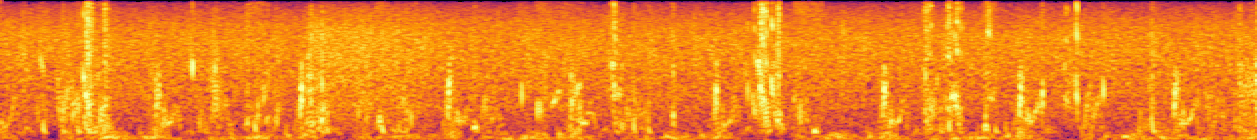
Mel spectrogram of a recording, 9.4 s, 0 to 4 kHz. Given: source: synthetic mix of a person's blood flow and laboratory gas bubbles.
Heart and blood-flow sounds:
Doppler ultrasound of blood flow; precordium
0.27-0.89 s: bubbles
1.42-1.73 s: bubbles
1.83-2.14 s: bubbles
2.28-2.52 s: bubbles
2.81-3.12 s: bubbles
3.52-3.62 s: bubbles
3.88-3.96 s: bubbles
4.00-4.39 s: bubbles
4.57-4.89 s: bubbles
5.01-5.08 s: bubbles
5.56-6.17 s: bubbles
6.90-7.25 s: bubbles
7.35-7.50 s: bubbles
7.79-7.90 s: bubbles
7.96-8.12 s: bubbles
8.24-8.30 s: bubbles
8.50-8.77 s: bubbles
9.13-9.43 s: bubbles
From the record:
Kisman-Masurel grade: 243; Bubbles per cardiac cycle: several, 3 to 8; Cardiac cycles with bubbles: 100%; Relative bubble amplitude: loud (0.450 to 0.775); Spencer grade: 3 (all of the cardiac periods contain showers or single bubble signals, but not dominating or overriding the cardiac motion signals); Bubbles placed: only in the low amplitude regions of the cardiac cycle

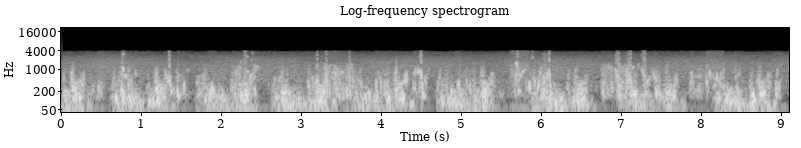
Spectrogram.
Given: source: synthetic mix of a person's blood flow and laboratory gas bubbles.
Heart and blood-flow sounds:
Doppler ultrasound of blood flow; precordium
0.44-0.54 s: bubbles
0.71-0.97 s: bubbles
1.27-1.61 s: bubbles
1.83-1.94 s: bubbles
2.14-2.48 s: bubbles
3.07-3.70 s: bubbles
3.90-4.12 s: bubbles
4.36-4.60 s: bubbles
4.85-5.14 s: bubbles
5.61-6.17 s: bubbles
6.72-7.51 s: bubbles
7.83-8.28 s: bubbles
8.40-8.54 s: bubbles
8.90-9.02 s: bubbles
From the record:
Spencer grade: 3 (all of the cardiac periods contain showers or single bubble signals, but not dominating or overriding the cardiac motion signals); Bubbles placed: only in the low amplitude regions of the cardiac cycle

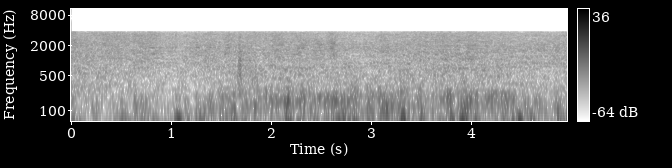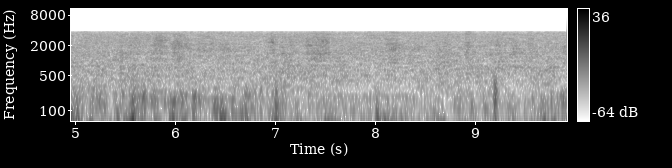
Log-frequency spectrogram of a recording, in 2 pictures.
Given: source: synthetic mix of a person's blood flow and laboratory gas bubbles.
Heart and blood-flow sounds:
Doppler ultrasound of blood flow; subclavian vein
no bubbles
From the record:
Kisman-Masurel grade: 000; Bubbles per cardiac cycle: 0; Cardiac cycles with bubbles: 0%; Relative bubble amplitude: no bubbles discernible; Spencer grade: 0 (complete lack of bubble signals)

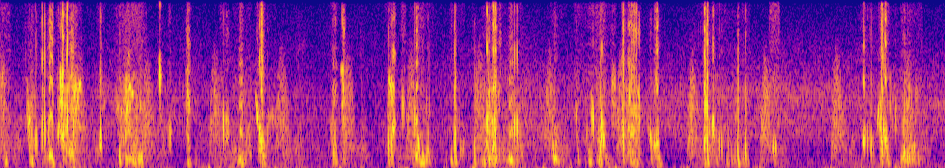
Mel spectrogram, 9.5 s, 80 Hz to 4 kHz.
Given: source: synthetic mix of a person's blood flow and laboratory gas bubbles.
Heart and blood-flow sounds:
Doppler ultrasound of blood flow; subclavian vein
0.00-0.11 s: bubbles
0.25-0.82 s: bubbles
0.96-1.04 s: bubbles
1.14-1.47 s: bubbles
1.56-1.63 s: bubbles
1.67-1.73 s: bubbles
1.84-1.93 s: bubbles
2.19-2.76 s: bubbles
3.29-3.47 s: bubbles
3.84-3.97 s: bubbles
4.00-4.06 s: bubbles
4.09-4.33 s: bubbles
4.48-4.65 s: bubbles
4.71-5.25 s: bubbles
5.49-5.64 s: bubbles
5.72-6.17 s: bubbles
6.21-6.42 s: bubbles
6.46-6.63 s: bubbles
7.00-7.50 s: bubbles
7.68-7.79 s: bubbles
8.60-9.21 s: bubbles
From the record:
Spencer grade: 3 (all of the cardiac periods contain showers or single bubble signals, but not dominating or overriding the cardiac motion signals); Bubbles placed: anywhere in the cardiac cycle

